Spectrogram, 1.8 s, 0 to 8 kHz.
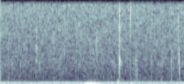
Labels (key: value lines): label: anthrophony, boat engine
recorder: SoundTrap 300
